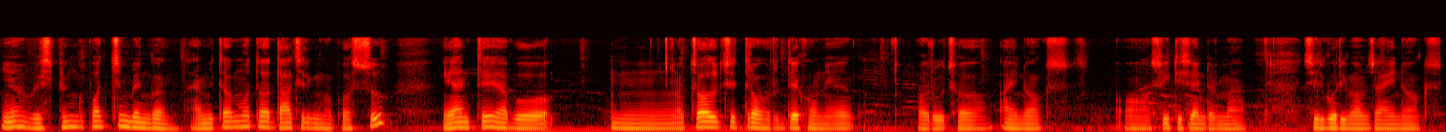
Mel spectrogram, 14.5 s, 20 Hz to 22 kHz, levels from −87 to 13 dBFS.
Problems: continuous background conversations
